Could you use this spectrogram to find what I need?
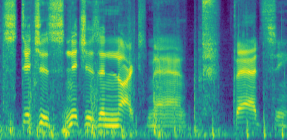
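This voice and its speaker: Putting on a character voice, a man speaks at a very deep, low pitch and a very slow pace with very wide pitch swings, clear background noise behind him. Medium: video game. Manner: hippie slang, drawling.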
